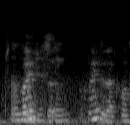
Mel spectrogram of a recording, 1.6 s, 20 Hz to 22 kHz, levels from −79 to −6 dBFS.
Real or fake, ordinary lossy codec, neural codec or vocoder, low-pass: real; none; none; 7.2 kHz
